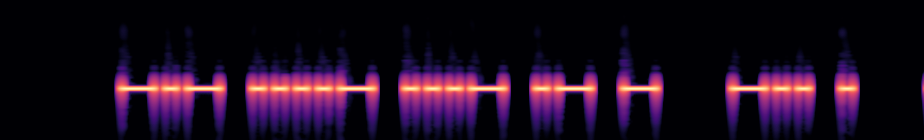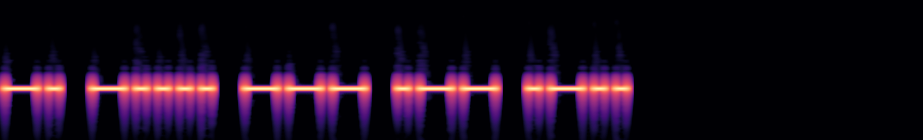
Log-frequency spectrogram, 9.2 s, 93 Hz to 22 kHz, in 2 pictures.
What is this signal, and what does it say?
Morse code, heard as a keyed tone, about 22 wpm, 700 Hz. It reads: K4VAT DE N6OWL
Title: USA Callsign DE Callsign - 5 Characters - 22wpm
